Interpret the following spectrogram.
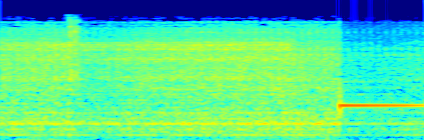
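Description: Cessna Citation X cockpit with a steady avionics hum and fan hiss; near the end the hiss briefly cuts out and a single short high-pitched warning tone sounds, the master caution alert coming on because the door is open.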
